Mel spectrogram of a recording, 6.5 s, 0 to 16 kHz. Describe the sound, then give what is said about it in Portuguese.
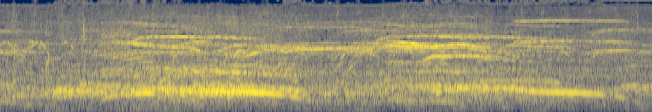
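A large crowd boos and whistles continuously at José Sócrates as he gets out of his car on Portugal Day, 10 June 2010, with shrill, sliding whistles rising and falling over a dense roar of voices that stays loud throughout. “convido-os a revisitar uma vaia num 10 de junho.”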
